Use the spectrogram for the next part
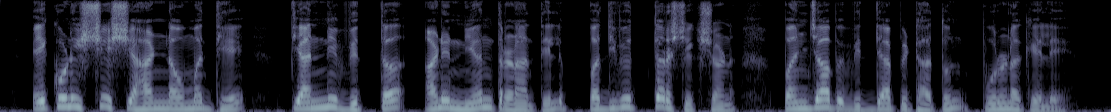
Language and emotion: Marathi, neutral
